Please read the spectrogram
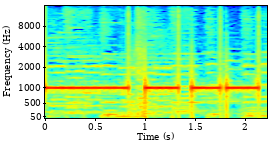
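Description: A steady 1 kHz censor bleep masking a phone number being read aloud: one long tone ending a little under a second in, then three shorter bleeps with brief gaps between them.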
